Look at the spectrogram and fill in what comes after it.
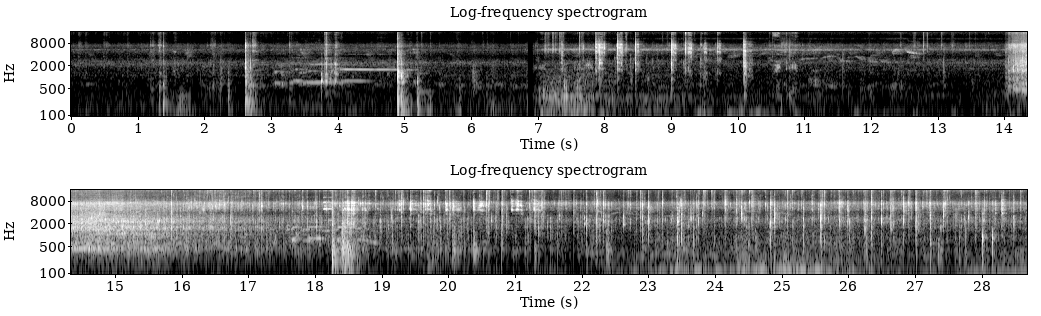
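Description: Scattered knocks and clinks of kitchenware, then about halfway through a beaten egg and dulong (silverfish) mixture hits hot oil in a frying pan and sizzles loudly, crackling continuously.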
